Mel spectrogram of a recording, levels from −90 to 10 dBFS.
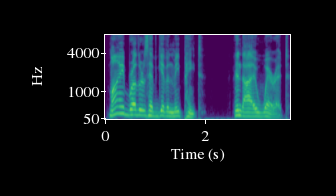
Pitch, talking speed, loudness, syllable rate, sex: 155 Hz, 160 wpm, -18 LUFS, 4.0 syllables/s, male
